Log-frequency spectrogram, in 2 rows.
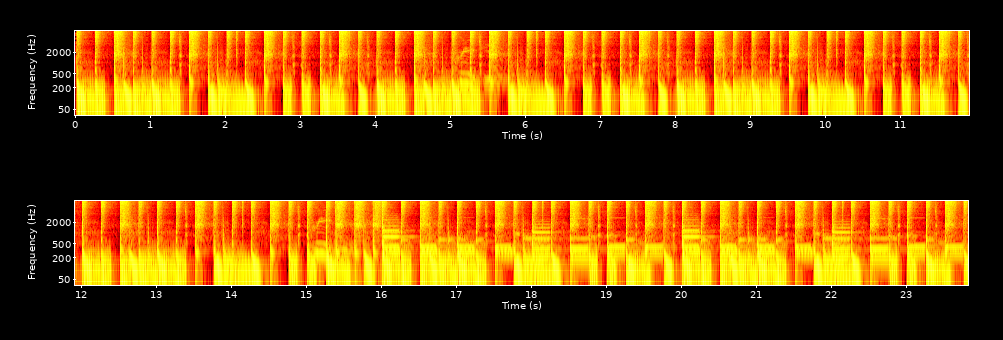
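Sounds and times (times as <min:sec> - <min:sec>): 
energetic motion music bed: 0:00.0 - 0:23.8.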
